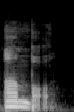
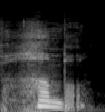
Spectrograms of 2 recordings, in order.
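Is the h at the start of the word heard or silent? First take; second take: silent; heard. First: The word starts without an h sound. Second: The word starts with an h sound. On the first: "the appropriate H would be silent" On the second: "instead of"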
